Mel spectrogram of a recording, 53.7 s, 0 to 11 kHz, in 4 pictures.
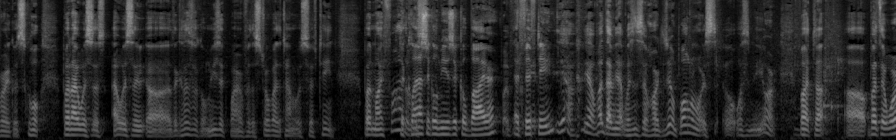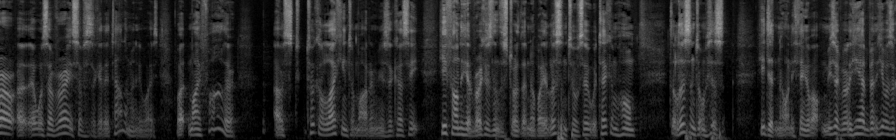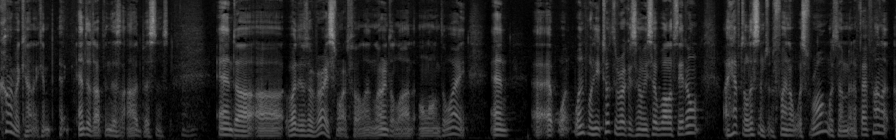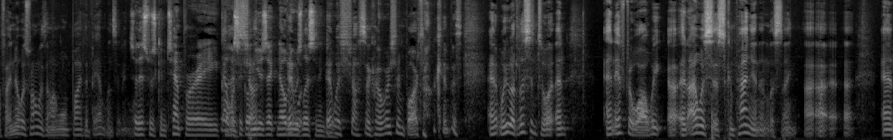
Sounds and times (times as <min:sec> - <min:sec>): Speech: 0:00.0 - 0:29.5, 0:30.1 - 0:53.7.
